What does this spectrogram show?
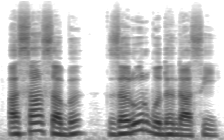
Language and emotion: Sindhi, neutral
